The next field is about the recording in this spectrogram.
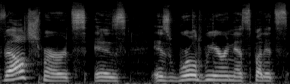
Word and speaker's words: Weltschmerz: Last week we talked about Weltschmerz, written with a W, pronounced with a V.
